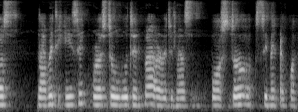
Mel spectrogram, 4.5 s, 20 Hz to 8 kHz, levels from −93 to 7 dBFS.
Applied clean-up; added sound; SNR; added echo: neural mask model DeepFilterNet 3.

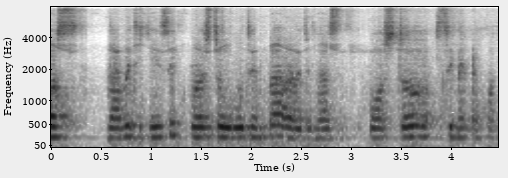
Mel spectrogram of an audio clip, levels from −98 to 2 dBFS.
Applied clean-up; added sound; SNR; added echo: neural separator model SepFormer DNS4.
